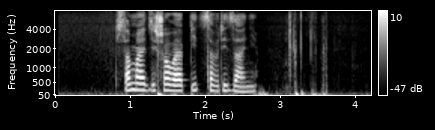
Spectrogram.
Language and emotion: Russian, neutral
